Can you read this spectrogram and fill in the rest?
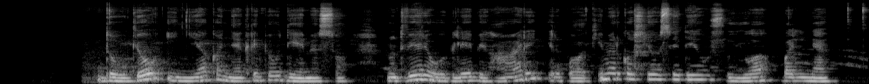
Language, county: Lithuanian, Vilnius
